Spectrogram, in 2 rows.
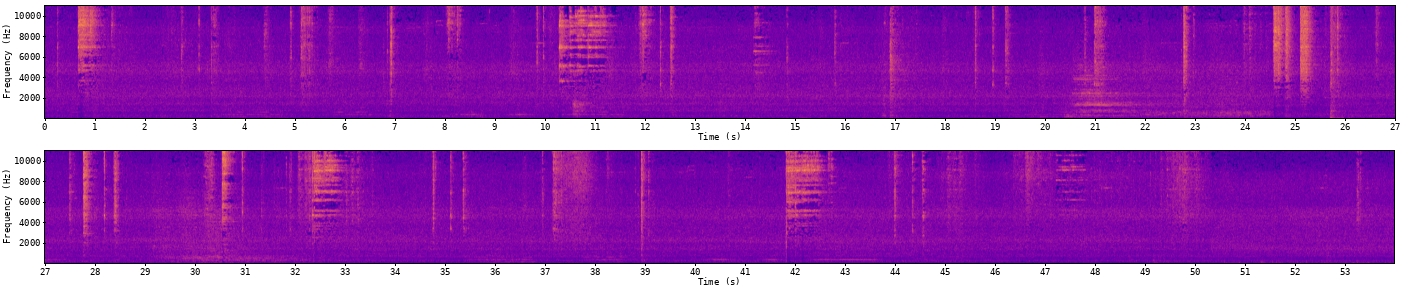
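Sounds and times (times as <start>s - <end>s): machine motor whine: 19.1s - 33.8s.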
